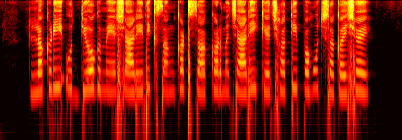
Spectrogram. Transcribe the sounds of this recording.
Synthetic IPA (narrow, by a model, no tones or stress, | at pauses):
ləkɽiʔud̪joɡmeʃaɾiɾiksəŋkəʈʰsə̃kəɾmət͡ʃaɾiket͡ʃʰət̪ipəɦũt͡ʃsəkɛjt͡ʃʰɛ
